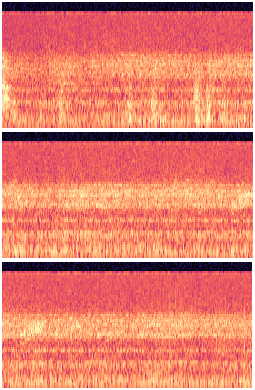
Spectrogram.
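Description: Iron tea kettle simmering: a steady low rumble and hiss, with a few faint clicks of the tea utensils about two seconds in.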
